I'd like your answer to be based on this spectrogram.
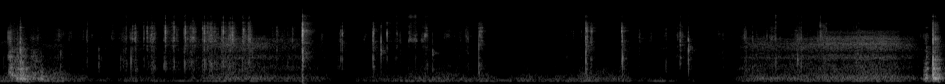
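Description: A small, rigid black plastic GoPro tube clamp mount with an arm and thumbscrew is handled by yellow rubber-gloved fingers that turn the screw. The result is quiet, bright clicking and crinkly rustling, with sharp transient clicks scattered throughout and a louder snap near the end.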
